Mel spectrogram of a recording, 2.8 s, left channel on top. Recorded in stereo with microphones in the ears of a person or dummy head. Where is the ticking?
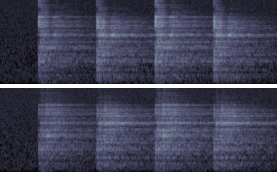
80° left, 9.5 m.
